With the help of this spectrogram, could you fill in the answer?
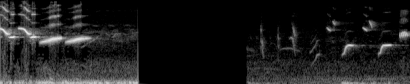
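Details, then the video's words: European goldfinch kept as a cage bird, giving a fast high twittering phrase over low rumbling background, then a pause, then scattered thin chirps and short rising whistled notes. "طائر_الحسون.بتبتة خرافية وأصوات تجنن طيورك."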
